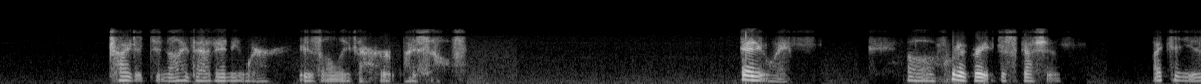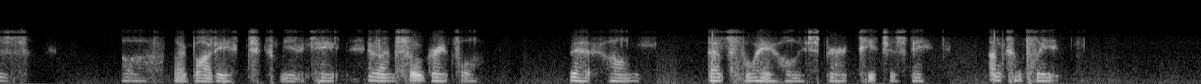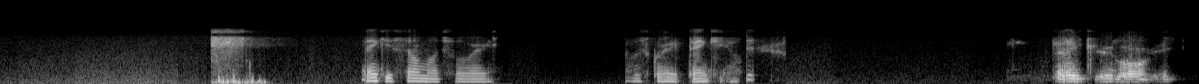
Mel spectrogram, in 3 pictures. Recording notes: ACIM Daily Conference Call.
